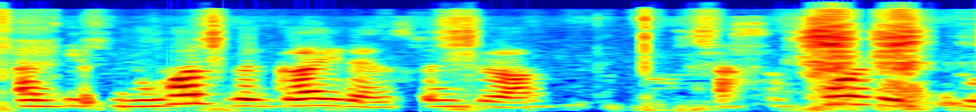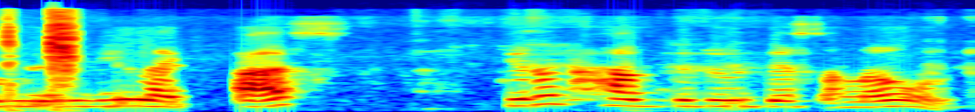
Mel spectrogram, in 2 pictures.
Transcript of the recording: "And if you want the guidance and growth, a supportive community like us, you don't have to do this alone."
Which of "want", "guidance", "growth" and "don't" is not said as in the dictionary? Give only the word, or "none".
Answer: growth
